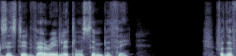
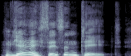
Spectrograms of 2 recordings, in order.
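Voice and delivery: put-on higher, lively young woman's voice; a chatty, bubbly young nurse; young girl Cynthia; 9 semitones higher, much slower than usual. A young nurse gossips to Hastings, lively and higher.

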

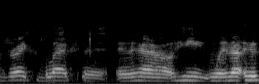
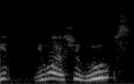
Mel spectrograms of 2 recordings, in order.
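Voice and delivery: high, softer mock Canadian dad; 4 semitones higher, 8 dB quieter than usual. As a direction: play a Canadian dad, pitched up.

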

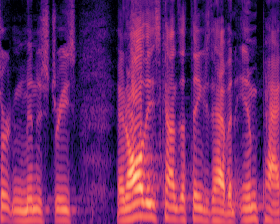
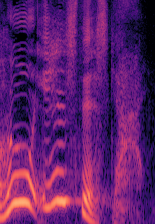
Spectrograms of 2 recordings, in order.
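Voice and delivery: high, slow and softer mocking voice; scoffing disbelief; 12 semitones higher, 4 dB quieter, slower than usual. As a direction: sneer at someone who talks big. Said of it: "you go".

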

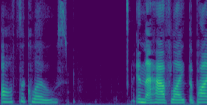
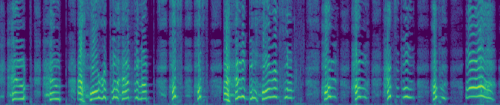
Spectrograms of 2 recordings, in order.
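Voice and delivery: very high, loud, fast squealing; crying out in panic; 14 dB louder than usual. Acted. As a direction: tumble over the words, puffing in terror. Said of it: "still crying out".

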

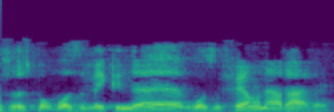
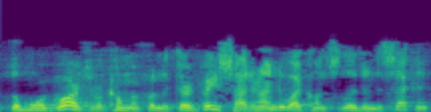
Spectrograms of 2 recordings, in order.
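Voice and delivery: normal talking voice

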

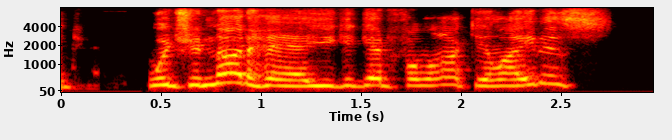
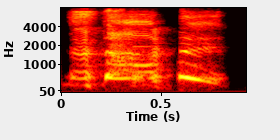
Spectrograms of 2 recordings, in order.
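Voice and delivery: much higher, louder, exasperated shout; retold angry yell; 10 semitones higher, 4 dB louder, slower than usual. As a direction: demand they stop typing. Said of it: "I'm like".

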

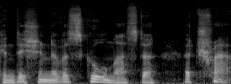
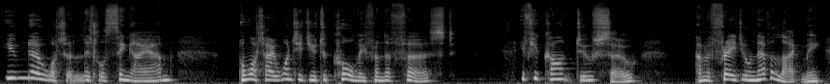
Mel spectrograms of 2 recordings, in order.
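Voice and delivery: put-on high, childlike young wife, hesitantly pleading; Dora; 10 semitones higher than usual. A narrator's reading. Narrator plays Dora pleading.

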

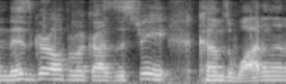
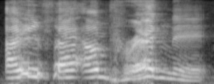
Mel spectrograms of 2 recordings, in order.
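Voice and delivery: indignant pregnant woman; 10 semitones higher, slower than usual. Retold or imitated. Stranger revealing she is pregnant, mock outraged. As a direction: deliver the punchline with full sass. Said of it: "just goes".

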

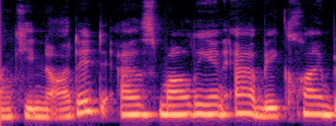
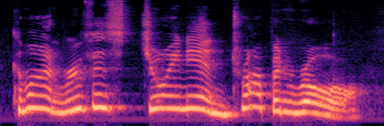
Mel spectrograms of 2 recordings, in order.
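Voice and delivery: cheerful coaxing; 8 semitones higher, 4 dB louder than usual. Acted. Coaxing the kitten to join.

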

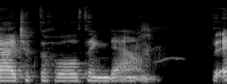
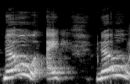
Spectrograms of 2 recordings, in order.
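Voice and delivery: panicked protest; 10 semitones higher, 5 dB louder, slower than usual. Retold or imitated. Refusing mentor in retold scene.

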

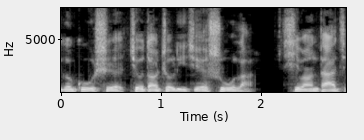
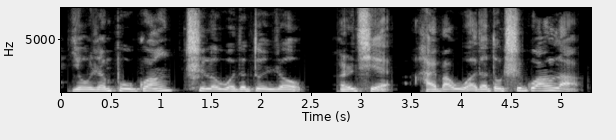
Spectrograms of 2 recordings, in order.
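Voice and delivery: higher small-cub voice, mock tearful; crying baby bear; 6 semitones higher than usual. Baby bear to family, higher mock-sobbing voice. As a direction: whine like a little bear who lost his stew. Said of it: "他哭得更伤心了".

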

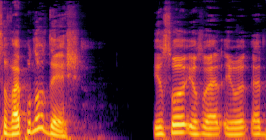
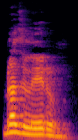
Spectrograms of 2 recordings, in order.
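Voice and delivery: mouth full; 2 semitones lower, 6 dB quieter than usual. Real, not acted. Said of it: "Desculpa, gente, tô comendo".

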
